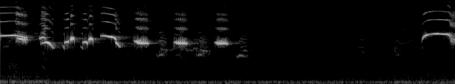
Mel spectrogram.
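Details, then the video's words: Oriental magpie-robin in full song, used as a lure to provoke other birds into singing: a quick run of bright whistled and chirped notes, several sliding downward, then a pause and a single rising whistle. "Suara burung kacer gacor paling ampuh buat pancingan"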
